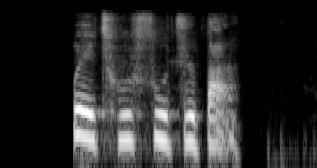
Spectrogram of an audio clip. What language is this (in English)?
Chinese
